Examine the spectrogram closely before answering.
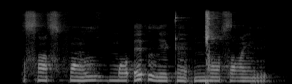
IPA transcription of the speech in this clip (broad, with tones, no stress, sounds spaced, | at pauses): sˤ ɛ̃˩ sˤ f ɔ̃˩ lː i̤˩ m ɔ˩ ʔ ɛ˥ ʔ lː e˩ ʈ ɛ̃˩ ʔ ŋ͡ǀ ũ˩ sˤ j ẽ˩ r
